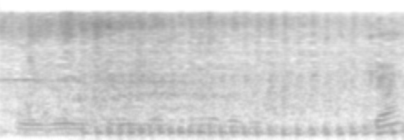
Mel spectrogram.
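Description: A motorcycle engine running close by, coming in about a third of a second in and fading toward the end, with men's voices over it.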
